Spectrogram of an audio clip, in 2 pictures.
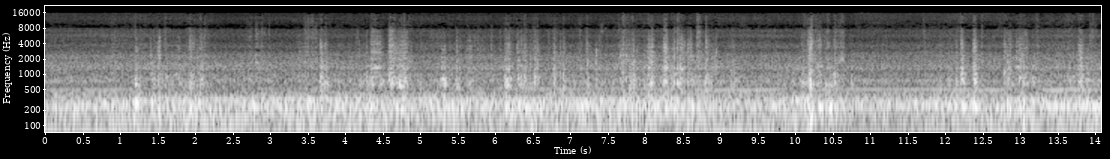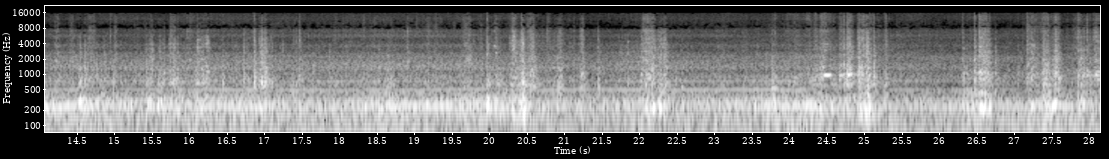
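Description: Hidromek backhoe loader's diesel engine running steadily while the machine works, with frequent short knocks and clanks.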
